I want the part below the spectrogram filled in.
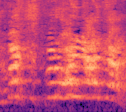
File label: angry; spackenmobs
